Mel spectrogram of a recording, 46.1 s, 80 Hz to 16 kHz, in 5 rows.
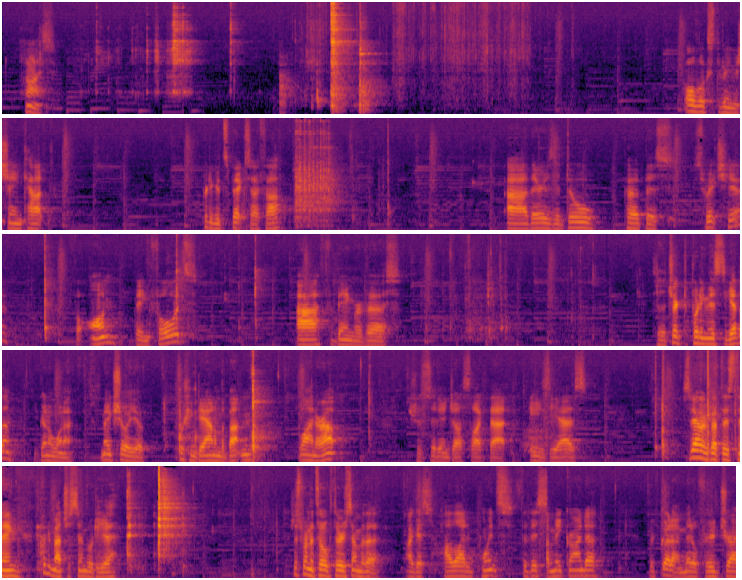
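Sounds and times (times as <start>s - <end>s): quiet background music: 0.0s - 46.0s
metal parts clinking: 1.0s - 2.4s.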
